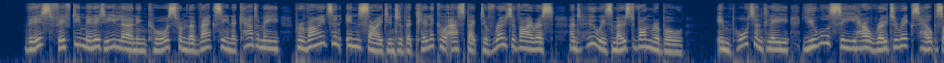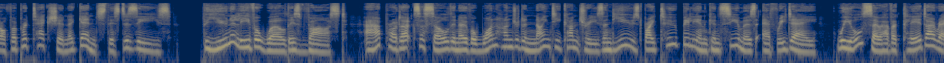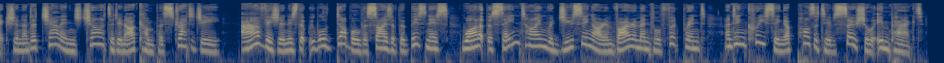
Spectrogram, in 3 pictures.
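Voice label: British narration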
